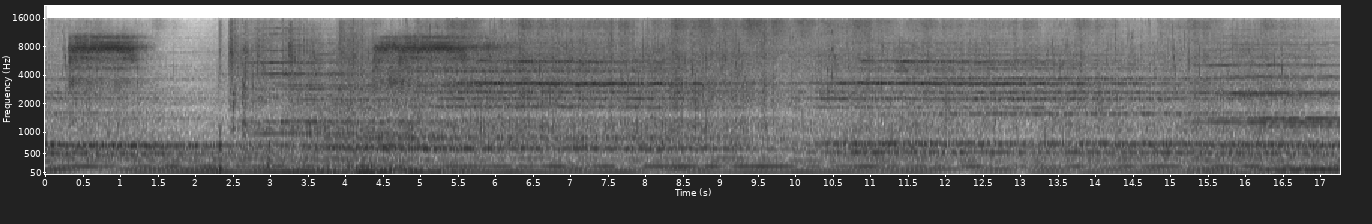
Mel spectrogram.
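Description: Tense background music score of sustained, layered droning tones, with two brief high hissing swells in the first six seconds.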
